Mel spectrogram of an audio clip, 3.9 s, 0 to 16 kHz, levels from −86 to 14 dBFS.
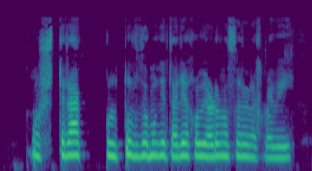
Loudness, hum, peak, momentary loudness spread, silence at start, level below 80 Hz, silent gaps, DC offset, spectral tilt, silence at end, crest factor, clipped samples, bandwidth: -22 LUFS; none; -6 dBFS; 8 LU; 0.4 s; -66 dBFS; none; under 0.1%; -5 dB/octave; 0.25 s; 16 dB; under 0.1%; 10.5 kHz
